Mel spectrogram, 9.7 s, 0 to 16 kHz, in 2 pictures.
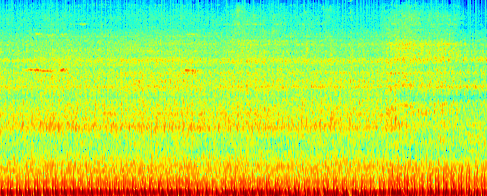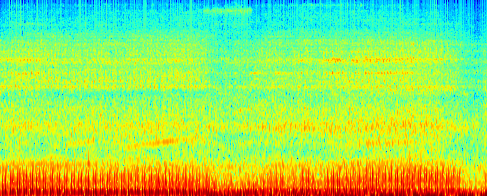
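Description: Royal Enfield Interceptor 650's parallel-twin engine running as the motorcycle rides at low speed, growing somewhat louder about halfway through as it picks up.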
